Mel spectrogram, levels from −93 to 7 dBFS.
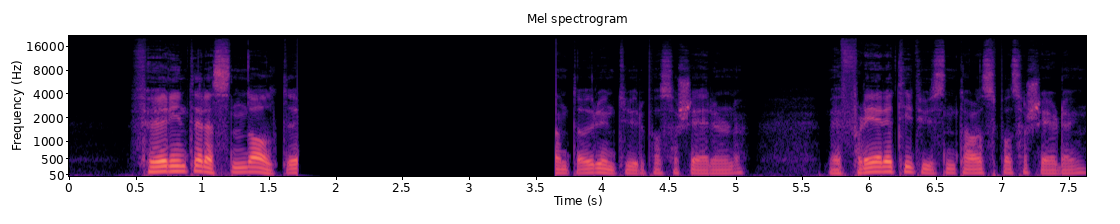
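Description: The input feed to the recorder was likely lost for a moment, through a dropped link, disconnected device or accidental mute, while writing continued with silence, producing an audio dropout to silence in this speech clip. From 1.71 s to 3.65 s the sound cuts off mid-flow into silence, with no room tone at all, and resumes abruptly on "av rundturpassasjerene". Roughly 1.94 s of speech is simply missing.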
